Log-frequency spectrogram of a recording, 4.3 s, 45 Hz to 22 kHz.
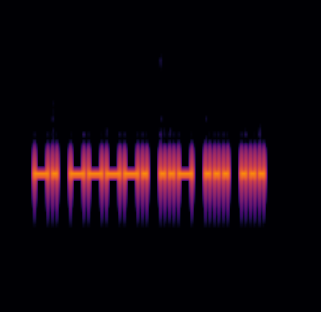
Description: Morse code, heard as a keyed tone, about 20 wpm, 700 Hz. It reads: N9USS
